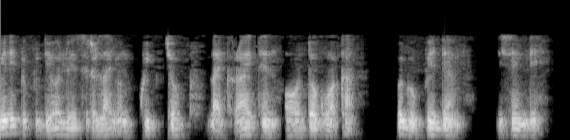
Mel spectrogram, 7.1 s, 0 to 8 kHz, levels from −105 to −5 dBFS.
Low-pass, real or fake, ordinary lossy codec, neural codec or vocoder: 7.2 kHz; real; AAC, 16 kbps; none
